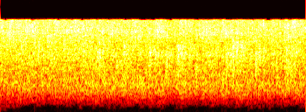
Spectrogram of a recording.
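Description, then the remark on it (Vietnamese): A large church audience claps together in a loud, dense, continuous burst of applause that holds steady for a few seconds, with no voices standing out. “Tập vỗ một tràng pháo tay cho như anh chị em ấy lên tinh thần đi.”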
